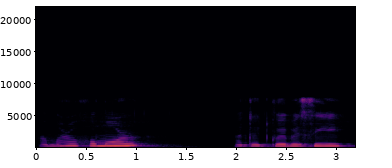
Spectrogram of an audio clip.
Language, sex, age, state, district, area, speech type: Assamese, female, 18-30, Assam, Biswanath, rural, spontaneous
